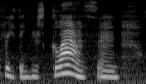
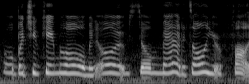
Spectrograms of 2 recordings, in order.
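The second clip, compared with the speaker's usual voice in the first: higher, whiny blaming mom; mock mother blame; 6 semitones higher, 3 dB quieter than usual. Mimicking her mother blaming her, higher and whiny. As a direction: play the self-pitying narcissist mother. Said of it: "She's playing that".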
